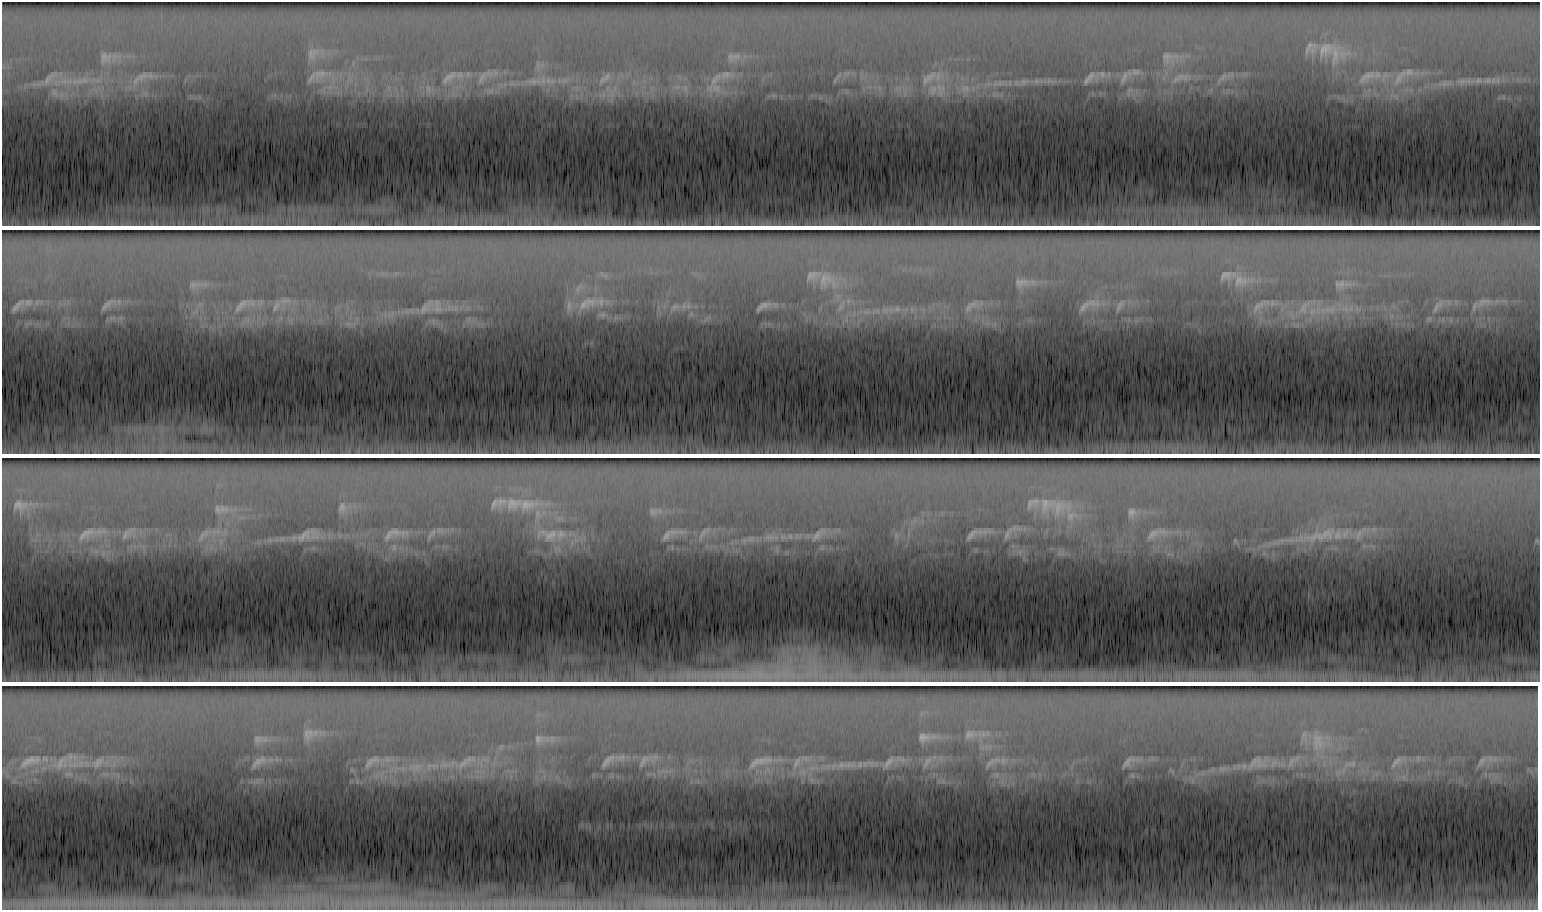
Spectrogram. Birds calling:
Eastern Wood-Pewee (Contopus virens), Downy Woodpecker (Dryobates pubescens), American Goldfinch (Spinus tristis), Black-capped Chickadee (Poecile atricapillus), Pileated Woodpecker (Dryocopus pileatus)

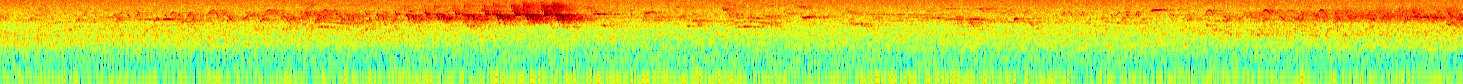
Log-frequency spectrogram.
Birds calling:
Gray Catbird (Dumetella carolinensis), Common Yellowthroat (Geothlypis trichas), Ovenbird (Seiurus aurocapilla), Black-capped Chickadee (Poecile atricapillus)

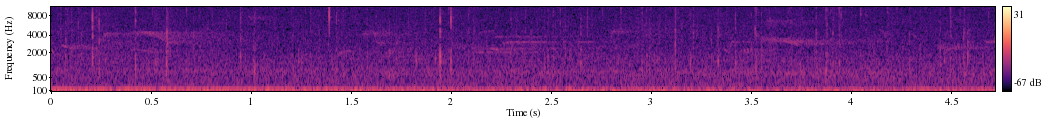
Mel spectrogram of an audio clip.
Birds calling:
Gray Catbird (Dumetella carolinensis)

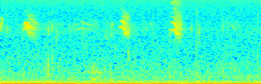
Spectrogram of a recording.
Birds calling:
Hawaii Amakihi (Chlorodrepanis virens)

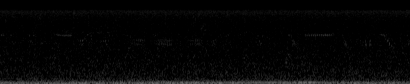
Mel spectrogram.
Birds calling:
Eurasian Skylark (Alauda arvensis)

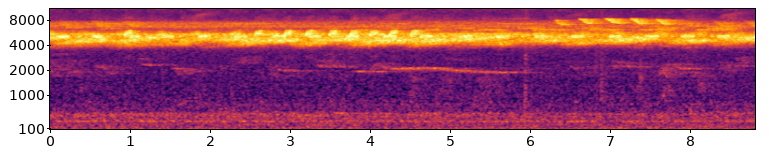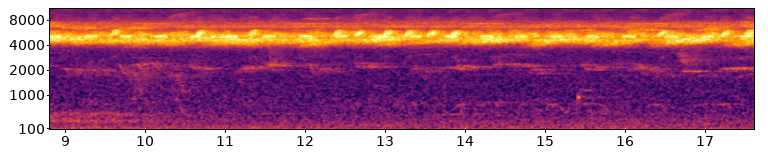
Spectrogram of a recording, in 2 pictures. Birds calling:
unidentified bird, Hauxwell's Thrush (Turdus hauxwelli), Mealy Parrot (Amazona farinosa), Dusky-throated Antshrike (Thamnomanes ardesiacus), Black-faced Antthrush (Formicarius analis)

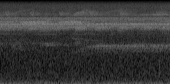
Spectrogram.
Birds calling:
unidentified bird, Cinnamon-throated Woodcreeper (Dendrexetastes rufigula)

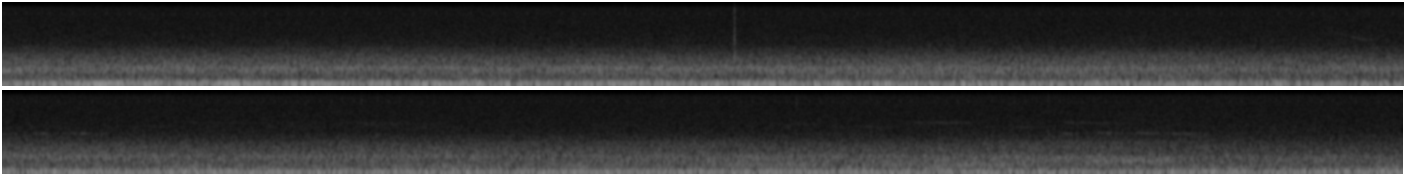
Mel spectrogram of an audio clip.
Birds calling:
Black-capped Chickadee (Poecile atricapillus), Tufted Titmouse (Baeolophus bicolor)

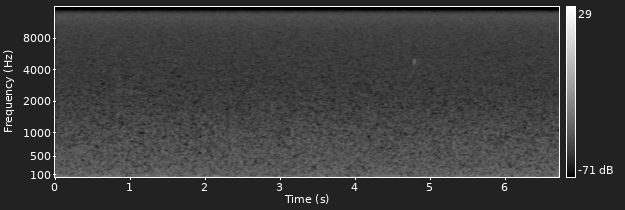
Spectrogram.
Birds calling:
Rock Wren (Salpinctes obsoletus)

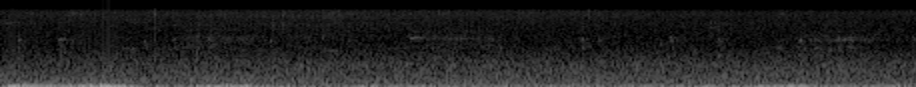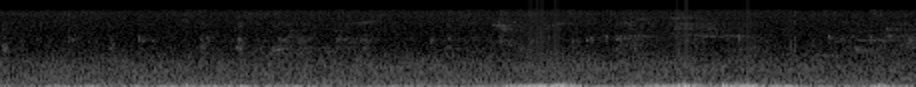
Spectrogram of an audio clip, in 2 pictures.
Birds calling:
Red-winged Blackbird (Agelaius phoeniceus)

